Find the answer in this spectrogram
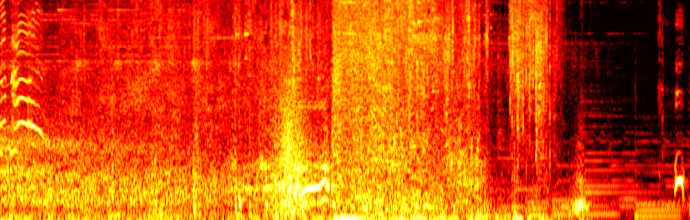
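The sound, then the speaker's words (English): Santa's reindeer-drawn sleigh crashing in fog and snow during a test run: a dense, loud rush of crunching and shattering that sustains for several seconds, with sharp cracks and clatter breaking through before it breaks apart into scattered debris at the end. “Yes, Santa, but the sleigh is smashed.”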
